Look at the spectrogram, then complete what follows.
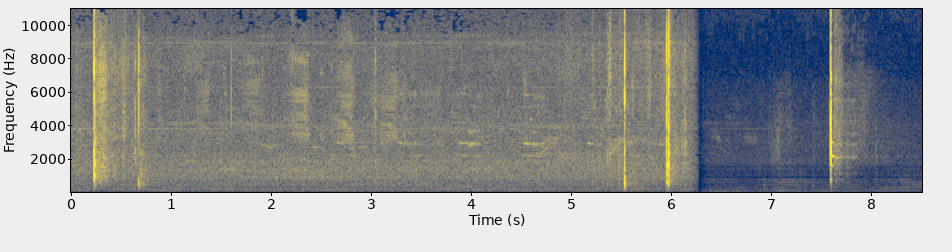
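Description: Softball practice: a few sharp knocks of a softball meeting bat and glove over steady outdoor background noise. About six seconds in the background drops much quieter, and one more sharp knock follows.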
